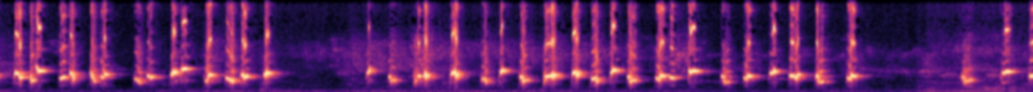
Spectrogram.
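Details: Yellow-vented bulbul delivering a rapid, long-running fighting song, called 'ropel panjang': chains of bubbly, slurred chirps with a short pause near the start and a quiet hum underneath.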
